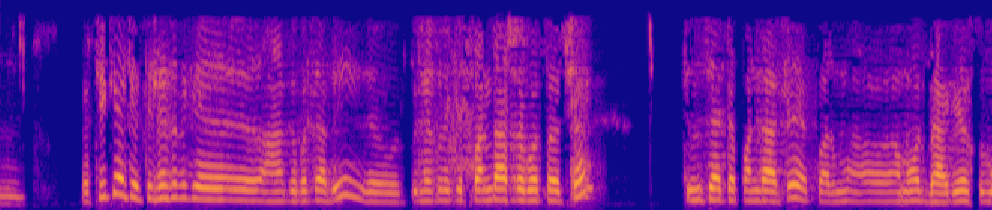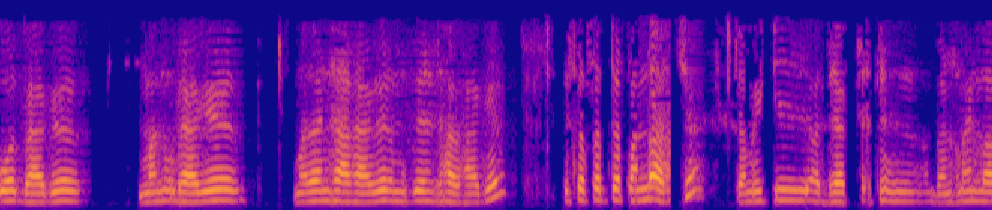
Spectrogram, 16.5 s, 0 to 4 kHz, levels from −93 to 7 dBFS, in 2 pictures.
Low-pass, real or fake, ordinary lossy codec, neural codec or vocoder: 3.6 kHz; fake; AAC, 16 kbps; codec, 16 kHz, 16 kbps, FunCodec, trained on LibriTTS, 50 frames a second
